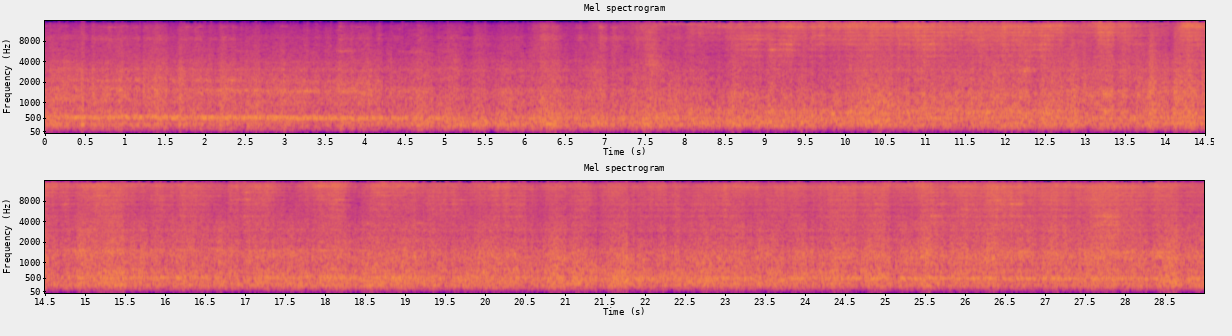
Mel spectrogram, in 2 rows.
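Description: Moscow Metro 81-717.5/714.5 subway train running at speed, heard from inside the car: loud, steady rolling noise with a steady tone running under it.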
